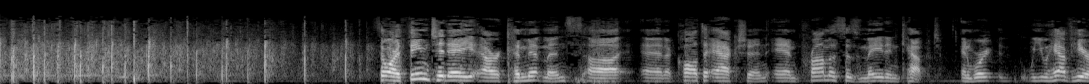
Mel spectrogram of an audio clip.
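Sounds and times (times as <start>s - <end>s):
crowd applause: 0.0s - 4.0s
speech: 3.8s - 10.8s.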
